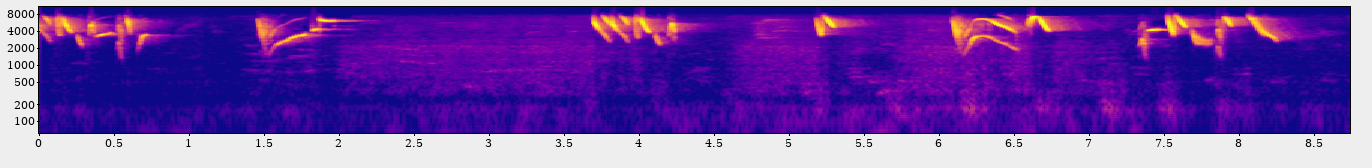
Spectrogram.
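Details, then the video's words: Prolific blackthroat song recorded for tutoring songbirds: short clusters of rapid high chirps and downward-swooping whistles, repeated at intervals of roughly one to one and a half seconds, with faint low background noise between phrases. "Blackthroat #masteran Burung blekstrut Gacor"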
